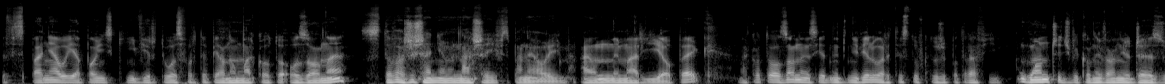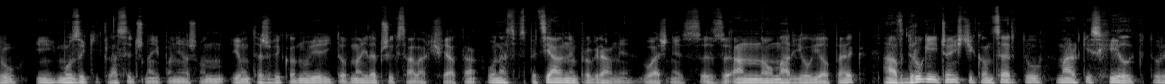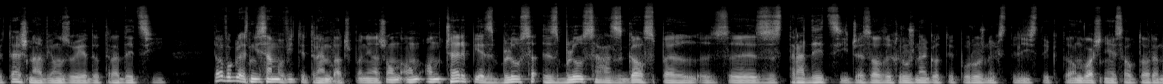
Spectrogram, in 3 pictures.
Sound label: jazz; 61 edycja jazzu nad odra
